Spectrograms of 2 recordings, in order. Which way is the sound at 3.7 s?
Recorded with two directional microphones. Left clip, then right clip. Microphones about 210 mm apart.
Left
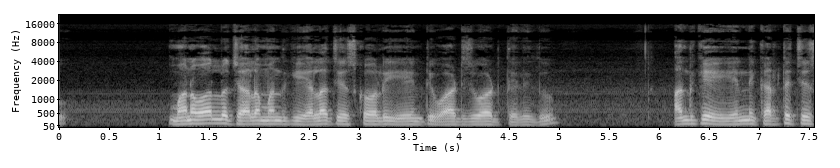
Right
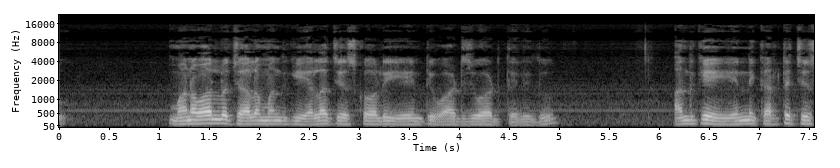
10° left (ahead or behind).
